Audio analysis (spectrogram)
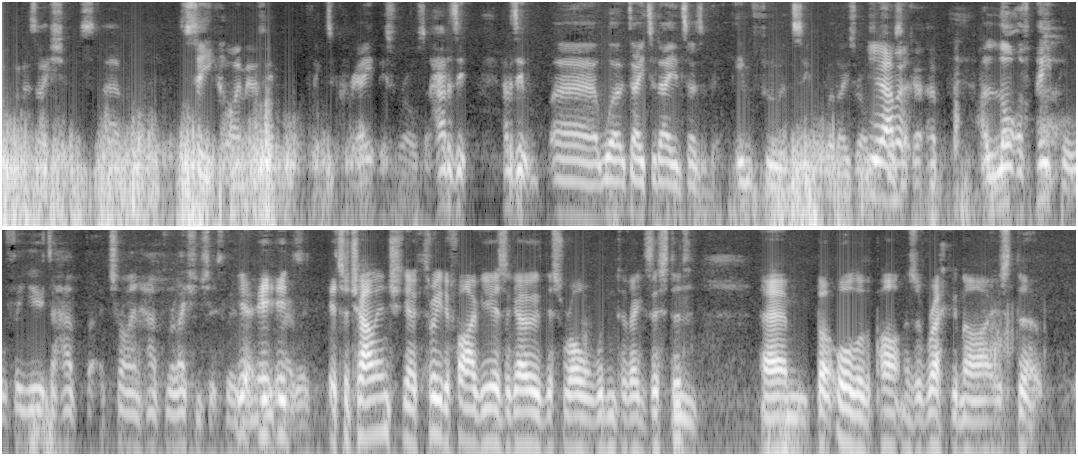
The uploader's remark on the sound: You can hear the wind blowing rough and ready as they sat outside the Cathedral!! Connected is produced by the Youth Connectors at the Diocese of Gloucester.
